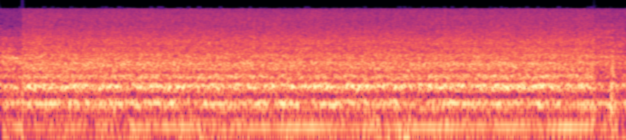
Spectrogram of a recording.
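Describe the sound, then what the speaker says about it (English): A dense, steady buzz of many honeybees flying around a hive, continuous and close, with no other sounds. "These are just bees that are getting out for the first flight"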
